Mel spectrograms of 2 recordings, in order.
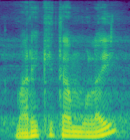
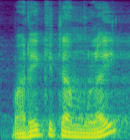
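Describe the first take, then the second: No difference in how they are said.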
